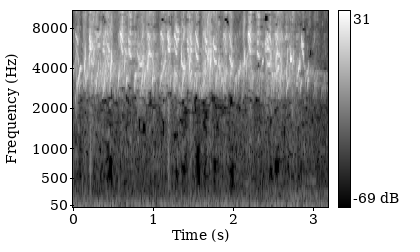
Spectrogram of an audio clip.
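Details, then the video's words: Unbroken, energetic goldfinch twittering: dense, rapid, high metallic notes and trills filling the whole three seconds. "The Captivating Call of Goldfinches: Musical Wonders of Nature"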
